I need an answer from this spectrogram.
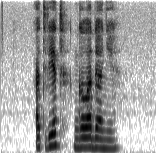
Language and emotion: Russian, neutral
